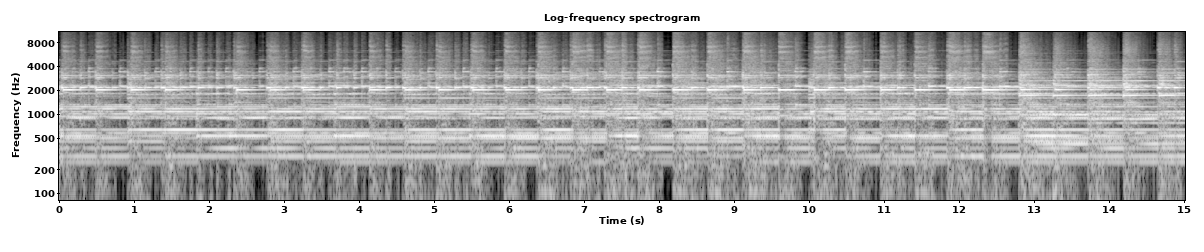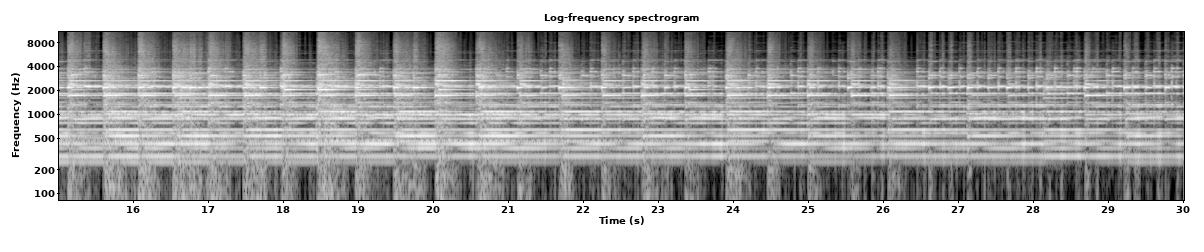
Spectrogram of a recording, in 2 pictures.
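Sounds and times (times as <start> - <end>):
large bells ringing: 0.0 - 30.0
small high church bells ringing: 0.0 - 30.0.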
